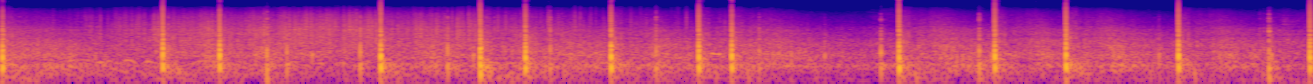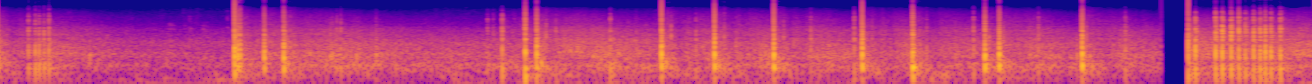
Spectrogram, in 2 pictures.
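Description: Fireworks display: aerial shells bursting one after another, a sharp bang every half second to a second over a steady crackling hiss. Near the end the sound drops out for a moment and comes back louder and denser.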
